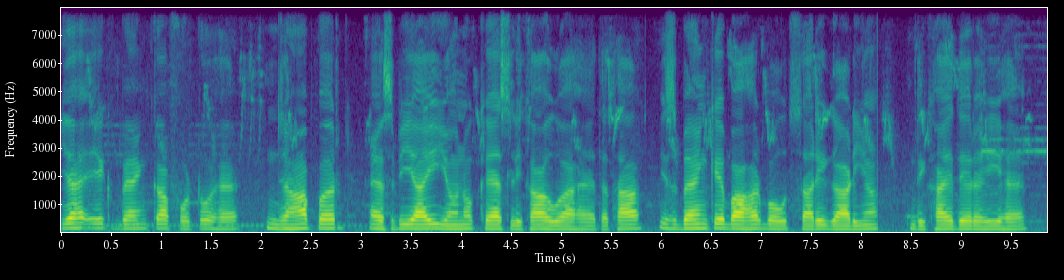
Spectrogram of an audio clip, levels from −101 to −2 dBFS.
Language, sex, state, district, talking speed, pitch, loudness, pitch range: Hindi, male, Jharkhand, Deoghar, 170 wpm, 145 Hz, -18 LUFS, 140-155 Hz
